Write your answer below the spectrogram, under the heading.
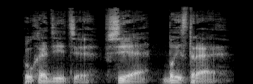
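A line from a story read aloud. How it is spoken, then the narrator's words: Roared. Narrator (Russian): проревел я своим бойцам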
